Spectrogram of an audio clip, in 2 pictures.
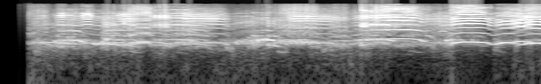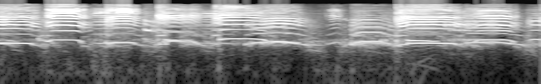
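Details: Common cranes in a calling group: loud, trumpeting, harmonic-rich calls overlap continuously, each call bending slightly up then down, with many voices layering into a dense, ringing chorus for about ten seconds.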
